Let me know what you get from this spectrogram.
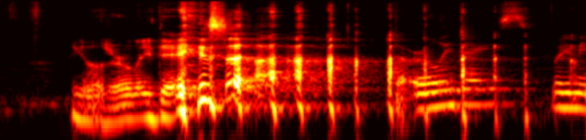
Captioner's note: chuckles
